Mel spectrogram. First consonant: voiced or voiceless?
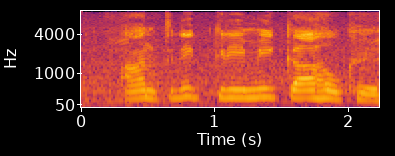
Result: voiced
